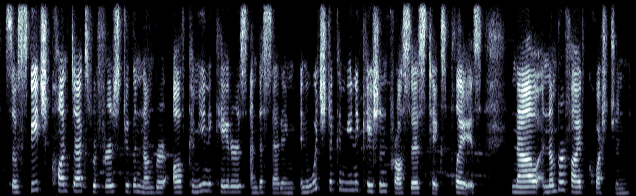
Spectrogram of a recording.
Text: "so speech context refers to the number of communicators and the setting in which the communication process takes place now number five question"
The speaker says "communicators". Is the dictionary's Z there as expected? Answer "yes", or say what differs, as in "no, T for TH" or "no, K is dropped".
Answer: yes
